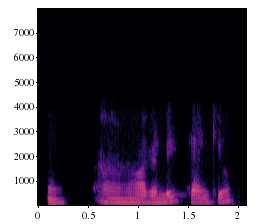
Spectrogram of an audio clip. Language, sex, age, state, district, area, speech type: Telugu, male, 18-30, Telangana, Nalgonda, rural, conversation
